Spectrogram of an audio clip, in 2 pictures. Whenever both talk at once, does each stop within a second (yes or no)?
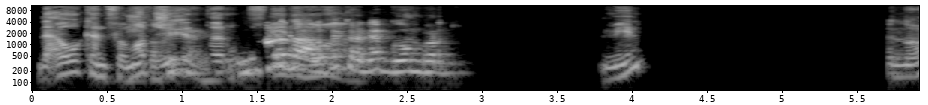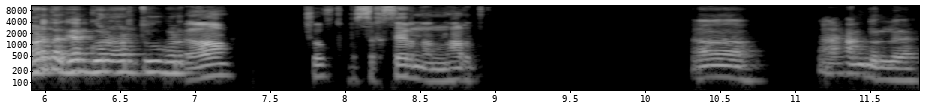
no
